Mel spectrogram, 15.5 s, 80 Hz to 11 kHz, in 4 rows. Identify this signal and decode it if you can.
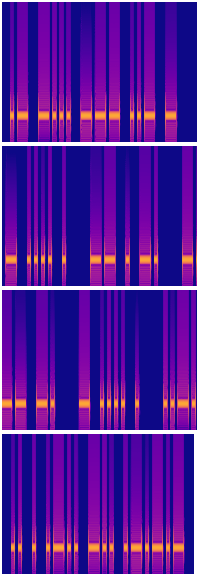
Morse code, heard as a keyed tone, about 17 wpm, 700 Hz. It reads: ABOUT THE MEN ON THE FIELD.
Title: Sentences from Top 1000 Words - Review Part 2 - 17wpm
